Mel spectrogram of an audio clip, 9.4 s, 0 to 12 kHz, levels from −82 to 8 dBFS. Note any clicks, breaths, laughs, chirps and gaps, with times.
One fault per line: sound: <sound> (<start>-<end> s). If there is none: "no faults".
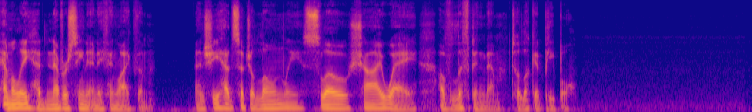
no faults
